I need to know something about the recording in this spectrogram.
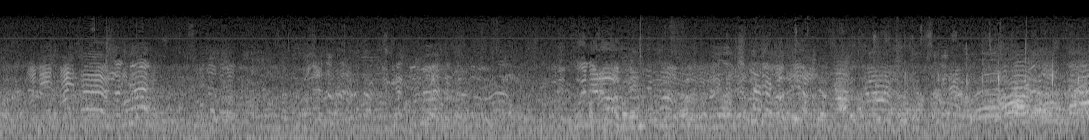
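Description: A large crowd of spectators chatters and shouts outdoors.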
